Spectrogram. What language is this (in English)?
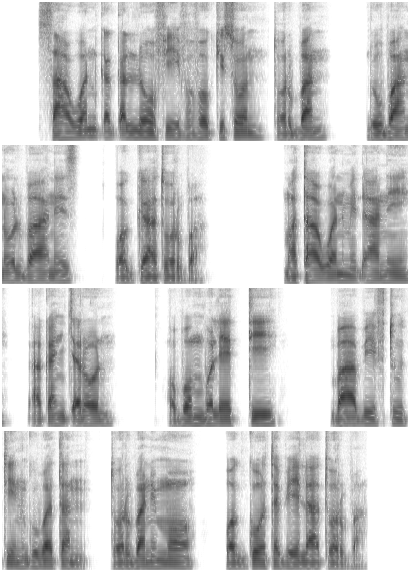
Oromo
